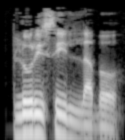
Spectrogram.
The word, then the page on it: plurisillabo: lingua italiana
